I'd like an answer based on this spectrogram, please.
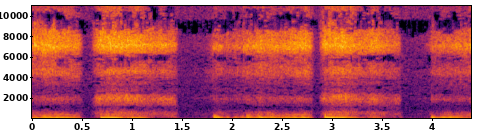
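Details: Gosha the caracal (Big Floppa) asleep and snoring: loud, low, harmonic rumbling breaths roughly once a second, each ending with a brief quiet gap.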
